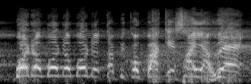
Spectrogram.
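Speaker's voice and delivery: high, loud mocking retort; wife talking back. Wife retorts to insulting husband. (istri membalas suami yang memaki, tinggi dan keras)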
